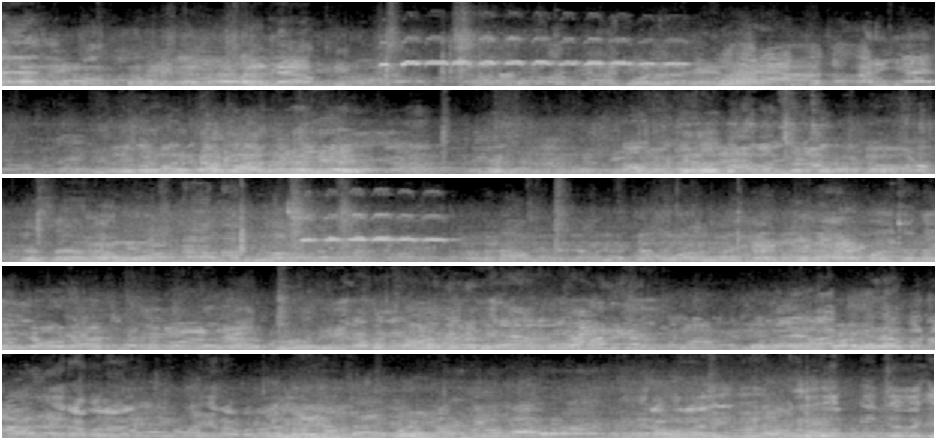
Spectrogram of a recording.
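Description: A crowd of men talks and shouts close by, all at once.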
